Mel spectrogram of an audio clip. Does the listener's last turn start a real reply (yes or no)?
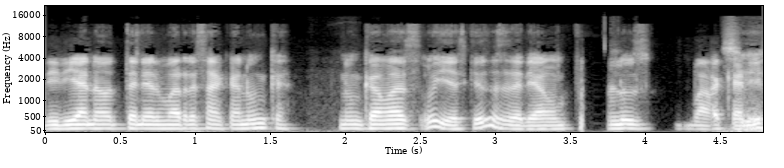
yes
